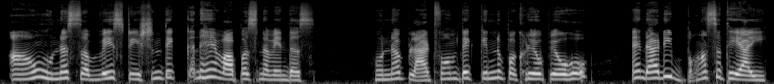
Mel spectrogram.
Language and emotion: Sindhi, disgusted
